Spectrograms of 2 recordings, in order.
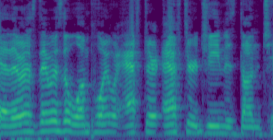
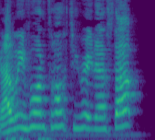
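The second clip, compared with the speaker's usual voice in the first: quick, higher mock huff; angry girlfriend; 8 semitones higher, much faster than usual. Angry girlfriend refusing to talk to Money, mock huff. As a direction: act the fed-up partner, rapid and high. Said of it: "an angry girlfriend".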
